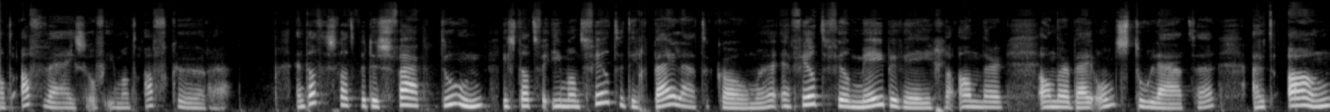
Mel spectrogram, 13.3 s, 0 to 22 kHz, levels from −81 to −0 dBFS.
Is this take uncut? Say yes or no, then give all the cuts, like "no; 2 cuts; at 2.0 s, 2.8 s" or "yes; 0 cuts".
no; 4 cuts; at 2.9 s, 5.0 s, 9.4 s, 10.4 s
